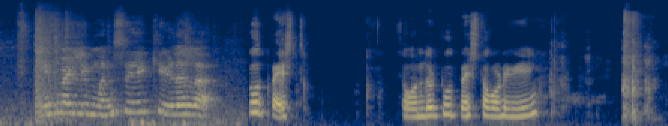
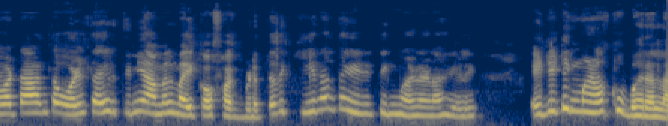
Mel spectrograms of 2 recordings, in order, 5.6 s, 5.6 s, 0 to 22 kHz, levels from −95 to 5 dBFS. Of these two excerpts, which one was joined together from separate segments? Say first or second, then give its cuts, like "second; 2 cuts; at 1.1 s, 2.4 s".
first; 1 cut; at 1.9 s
